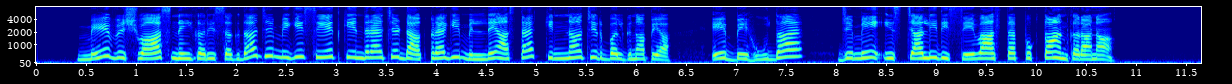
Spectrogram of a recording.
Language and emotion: Dogri, angry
